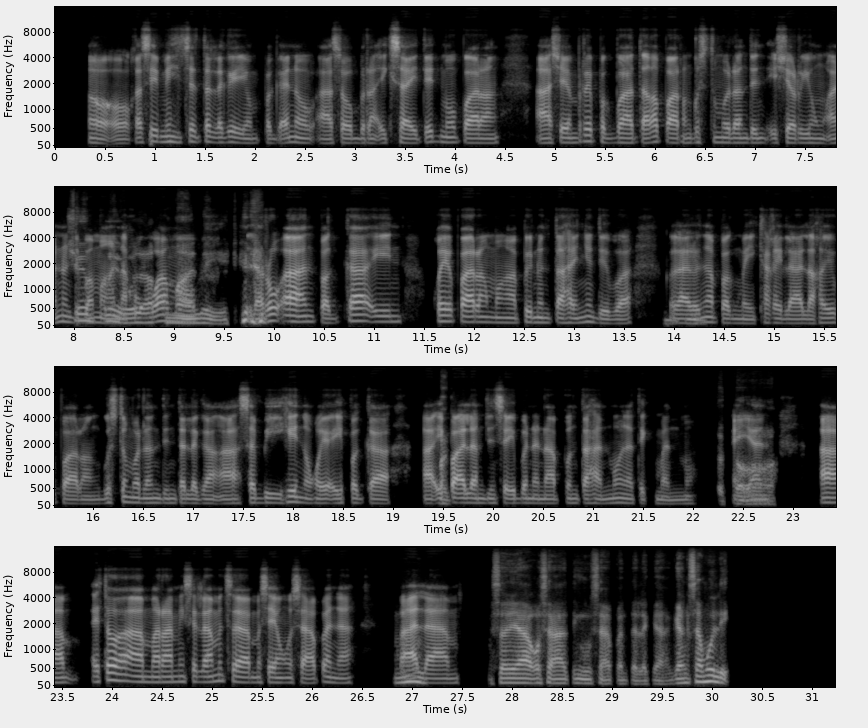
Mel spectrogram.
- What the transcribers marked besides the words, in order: other background noise; chuckle; tapping
- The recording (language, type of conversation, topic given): Filipino, podcast, Ano ang paborito mong alaala noong bata ka pa?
